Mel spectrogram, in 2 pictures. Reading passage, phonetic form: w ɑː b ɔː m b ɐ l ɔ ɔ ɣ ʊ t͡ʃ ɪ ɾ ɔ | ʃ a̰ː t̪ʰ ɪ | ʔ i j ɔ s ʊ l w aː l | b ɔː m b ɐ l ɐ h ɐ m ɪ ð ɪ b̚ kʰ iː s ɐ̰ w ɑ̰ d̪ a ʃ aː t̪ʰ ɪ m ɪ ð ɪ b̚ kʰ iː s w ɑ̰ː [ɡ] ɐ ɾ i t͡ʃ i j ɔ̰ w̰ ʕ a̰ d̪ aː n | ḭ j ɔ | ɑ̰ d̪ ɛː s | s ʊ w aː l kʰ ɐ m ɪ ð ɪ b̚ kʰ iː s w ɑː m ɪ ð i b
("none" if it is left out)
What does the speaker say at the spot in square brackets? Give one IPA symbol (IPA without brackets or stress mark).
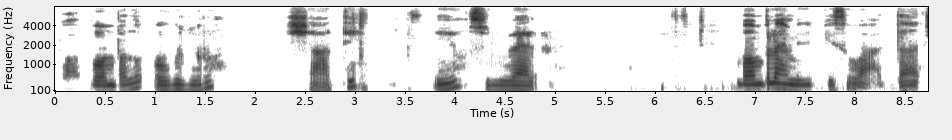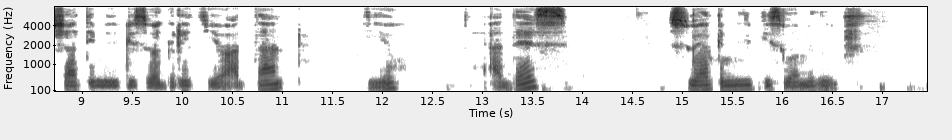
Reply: ɡ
